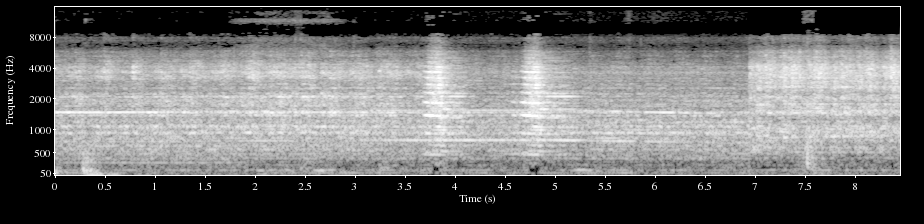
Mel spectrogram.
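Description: An HO scale Atlas Dash 8 model locomotive runs with its motor whining steadily close by, a thin continuous hum with two brief louder surges partway through and another rise near the end.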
